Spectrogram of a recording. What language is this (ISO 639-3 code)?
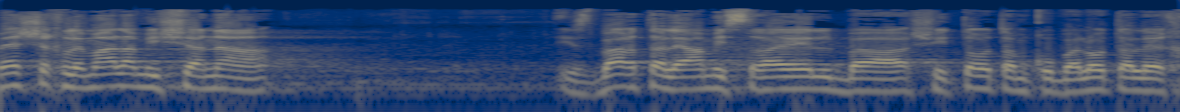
heb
